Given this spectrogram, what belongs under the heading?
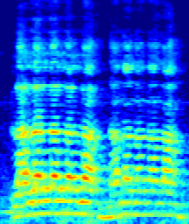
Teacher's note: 니은, 리을 둘 다 무슨 소리인데? 랄랄랄랄라, 나나나나나 둘 다 잇몸 소리야.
